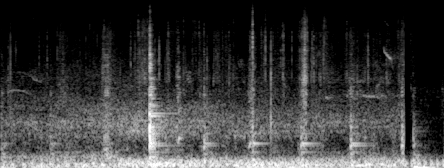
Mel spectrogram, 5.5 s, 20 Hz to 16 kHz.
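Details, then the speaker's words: BMW 5 Series F10 while driving: sharp, irregular knocks and a loose clunk from the front end over the road rumble; a front suspension knock from a suspected failing front lower control arm. "yep sounds like an control arm is going bad"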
